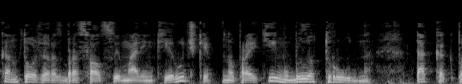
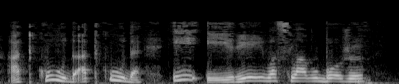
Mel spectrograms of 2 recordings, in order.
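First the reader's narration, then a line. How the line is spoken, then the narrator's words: Joyful. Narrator (Russian): он говорил радостно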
